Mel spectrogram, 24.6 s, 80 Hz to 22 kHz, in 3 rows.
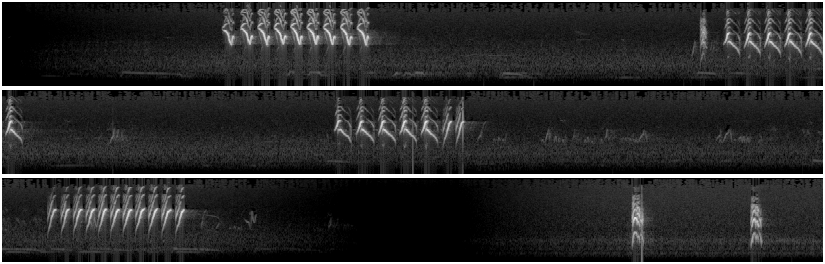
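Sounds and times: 
Canyon Towhee calling: 1.3s - 5.4s, 6.9s - 8.6s, 11.5s - 14.8s, 15.4s - 19.0s, 22.7s - 23.0s, 23.9s - 24.2s.

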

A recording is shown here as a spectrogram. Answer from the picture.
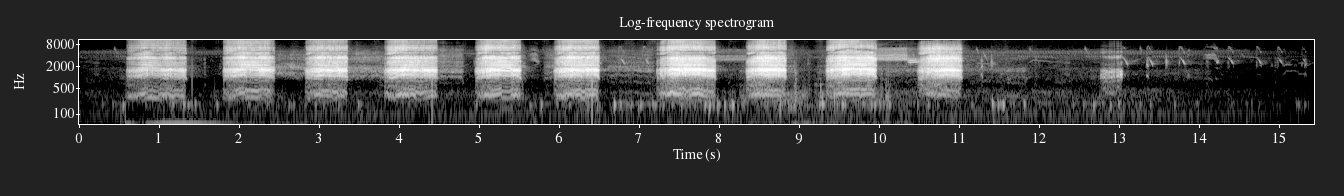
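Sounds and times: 
Little Blue Heron calling: 0.6s - 11.4s.

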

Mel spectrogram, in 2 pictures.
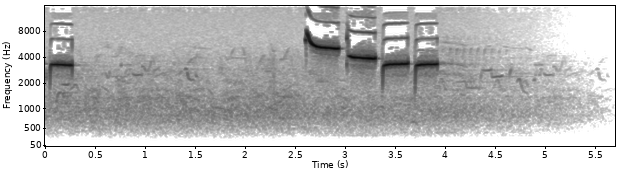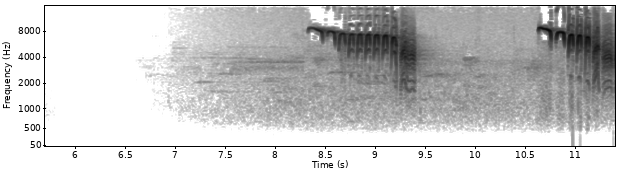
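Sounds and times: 
Carolina chickadee calling with a high sliding whistle and buzzy dee notes: 0.0s - 0.4s, 2.6s - 4.1s, 8.4s - 9.6s, 10.7s - 11.3s.

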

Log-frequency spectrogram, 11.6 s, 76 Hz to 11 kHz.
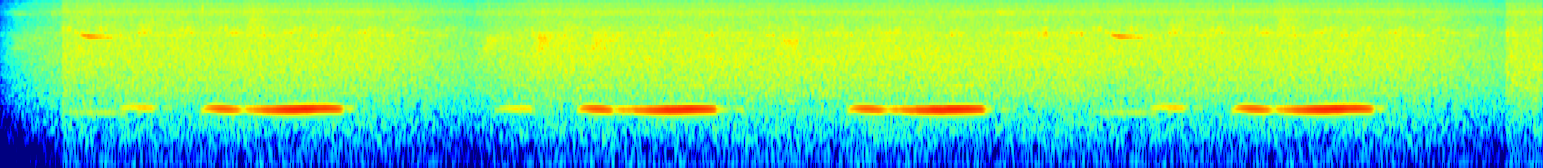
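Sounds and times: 
white-tipped dove calling: 0.5s - 2.7s, 3.6s - 5.8s, 6.4s - 10.4s.

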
